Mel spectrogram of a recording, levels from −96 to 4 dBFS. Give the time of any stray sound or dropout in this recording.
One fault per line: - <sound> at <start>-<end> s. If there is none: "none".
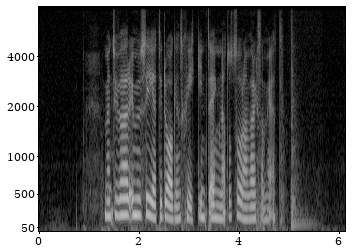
- thud at 5.0-5.6 s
